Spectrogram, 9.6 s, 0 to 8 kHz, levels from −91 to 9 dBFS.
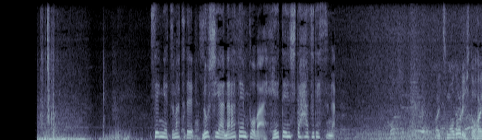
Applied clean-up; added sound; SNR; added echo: none; none; none; none.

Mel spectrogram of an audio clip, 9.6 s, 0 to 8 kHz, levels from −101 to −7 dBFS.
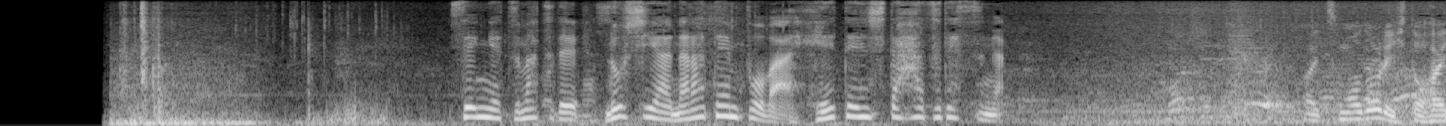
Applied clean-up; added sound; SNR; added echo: none; Wind; 20 dB; none.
